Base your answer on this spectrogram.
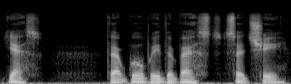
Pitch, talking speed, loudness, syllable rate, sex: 95 Hz, 165 wpm, -18 LUFS, 3.8 syllables/s, male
